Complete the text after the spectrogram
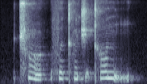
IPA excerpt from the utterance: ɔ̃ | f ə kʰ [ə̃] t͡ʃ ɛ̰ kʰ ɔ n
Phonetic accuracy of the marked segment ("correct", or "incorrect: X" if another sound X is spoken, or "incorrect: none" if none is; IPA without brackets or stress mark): correct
